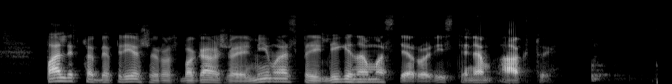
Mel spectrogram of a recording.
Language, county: Lithuanian, Vilnius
